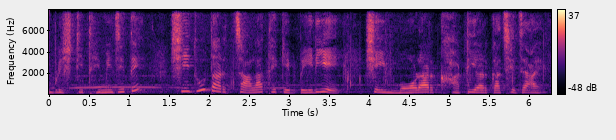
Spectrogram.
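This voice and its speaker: A woman's voice: mid-range voice, moderate pace, dark tone. A woman narrating a scripted horror story dramatically, as the narrator of a cartoon. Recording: music laid under the narration.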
